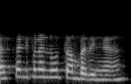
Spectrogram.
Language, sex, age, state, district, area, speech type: Tamil, female, 18-30, Tamil Nadu, Erode, urban, conversation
